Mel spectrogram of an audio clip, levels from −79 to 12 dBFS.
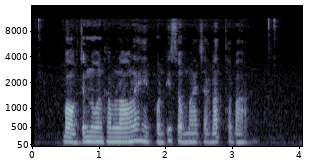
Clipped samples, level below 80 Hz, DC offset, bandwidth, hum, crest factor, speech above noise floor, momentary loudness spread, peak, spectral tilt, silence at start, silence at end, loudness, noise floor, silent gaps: under 0.1%; -50 dBFS; under 0.1%; 12 kHz; none; 20 dB; 20 dB; 17 LU; -2 dBFS; -5.5 dB/octave; 0.1 s; 0.4 s; -21 LUFS; -41 dBFS; none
